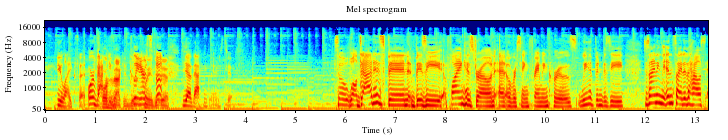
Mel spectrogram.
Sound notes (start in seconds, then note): 2.8 laughs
